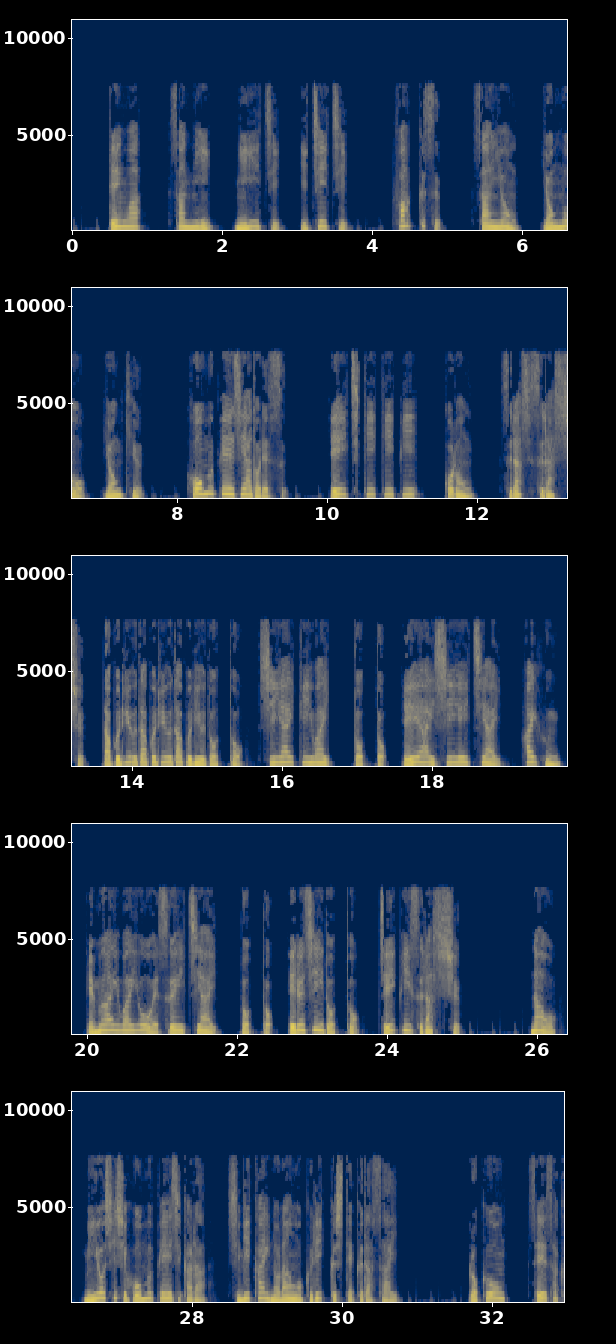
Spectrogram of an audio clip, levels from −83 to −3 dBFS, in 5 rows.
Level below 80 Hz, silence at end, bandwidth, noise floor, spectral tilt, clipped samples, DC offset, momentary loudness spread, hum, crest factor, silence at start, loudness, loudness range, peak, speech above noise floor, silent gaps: -66 dBFS; 0.1 s; 8 kHz; -68 dBFS; -6 dB/octave; under 0.1%; under 0.1%; 10 LU; none; 20 dB; 0.5 s; -24 LUFS; 3 LU; -4 dBFS; 46 dB; none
